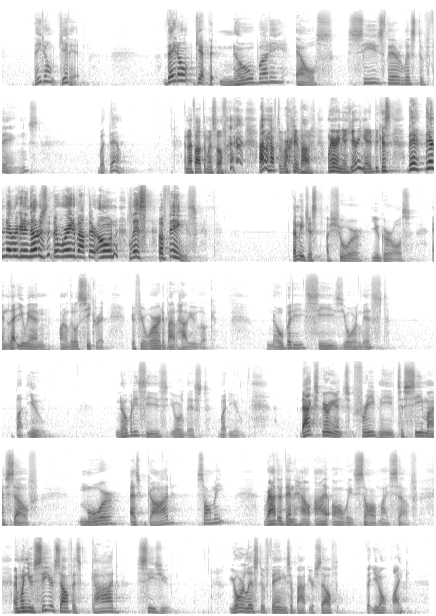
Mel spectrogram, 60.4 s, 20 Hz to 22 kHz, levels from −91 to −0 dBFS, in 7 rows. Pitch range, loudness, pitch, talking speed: 105-160 Hz, -32 LUFS, 125 Hz, 120 wpm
